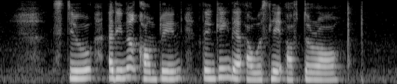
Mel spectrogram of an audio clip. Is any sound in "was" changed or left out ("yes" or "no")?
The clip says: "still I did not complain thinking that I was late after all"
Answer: yes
